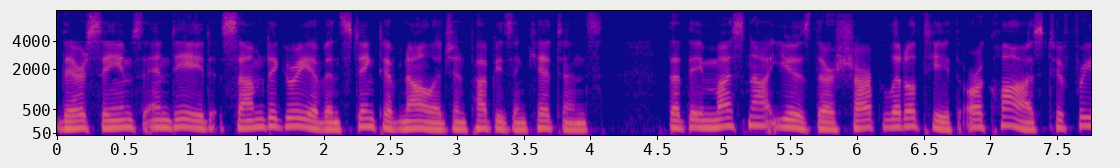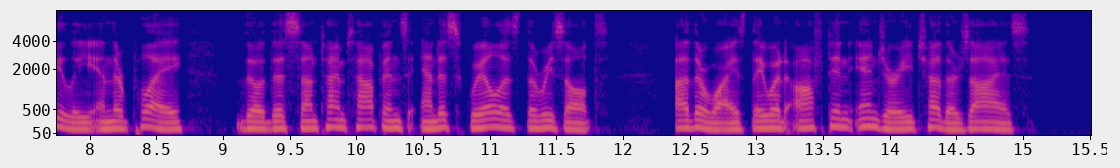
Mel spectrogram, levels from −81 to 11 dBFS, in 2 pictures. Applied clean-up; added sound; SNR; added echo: none; none; none; none.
